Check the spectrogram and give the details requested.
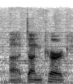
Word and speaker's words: Dunkirk: and France are attempting to escape a German-occupied Dunkirk, which is apparently how it's actually supposed to be pronounced.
